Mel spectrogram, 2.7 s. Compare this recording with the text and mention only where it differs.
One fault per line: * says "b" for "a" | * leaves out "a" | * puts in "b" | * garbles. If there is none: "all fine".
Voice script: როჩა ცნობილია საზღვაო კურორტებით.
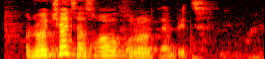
* leaves out "ცნობილია"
